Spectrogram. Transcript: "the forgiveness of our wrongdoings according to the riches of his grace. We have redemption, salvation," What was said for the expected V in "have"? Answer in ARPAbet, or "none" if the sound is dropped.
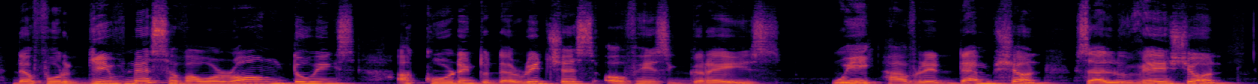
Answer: V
